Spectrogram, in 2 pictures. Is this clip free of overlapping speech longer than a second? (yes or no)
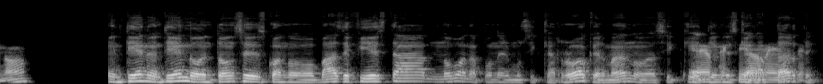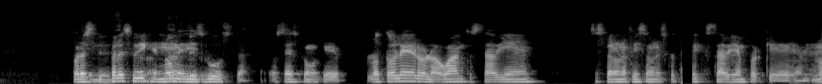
no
